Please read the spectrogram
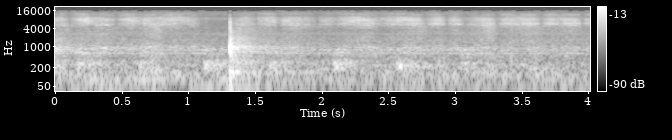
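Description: Faint stylus strokes rubbing across the glass of an interactive touchscreen board as a word is written, with a sharper tap of the stylus tip about a second in.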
